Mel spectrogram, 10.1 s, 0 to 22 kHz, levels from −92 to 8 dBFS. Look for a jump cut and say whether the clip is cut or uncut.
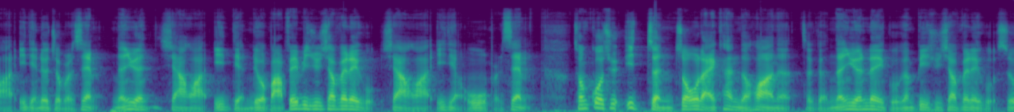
cut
